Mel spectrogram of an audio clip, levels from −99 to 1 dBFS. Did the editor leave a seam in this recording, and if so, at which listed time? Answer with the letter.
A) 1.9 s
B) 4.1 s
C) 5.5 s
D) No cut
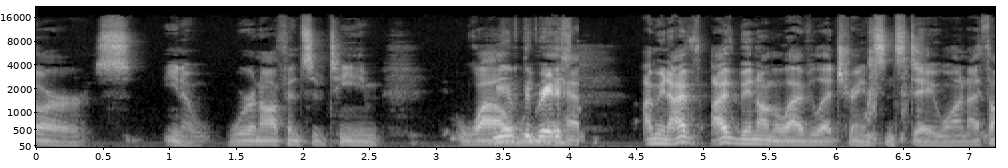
B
